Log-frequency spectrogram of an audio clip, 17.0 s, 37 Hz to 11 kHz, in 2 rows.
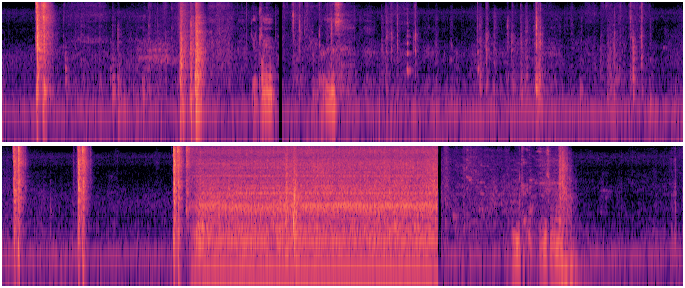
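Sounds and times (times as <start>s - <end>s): pneumatic nailer shots: 0.4s - 0.8s, 10.6s - 14.0s
air compressor running: 10.8s - 14.0s.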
